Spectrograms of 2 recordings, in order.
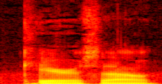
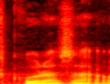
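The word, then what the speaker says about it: Curaçao: small island the Caribbean kurasa is the name in English it's carasa but the real way to pronounce it is kurasa okay I speak three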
